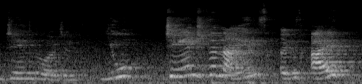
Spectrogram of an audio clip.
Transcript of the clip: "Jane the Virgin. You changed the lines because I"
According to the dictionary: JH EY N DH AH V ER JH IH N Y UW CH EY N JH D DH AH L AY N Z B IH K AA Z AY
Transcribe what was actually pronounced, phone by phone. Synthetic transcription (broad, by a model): JH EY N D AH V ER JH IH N Y UW CH EY N JH D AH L AY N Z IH AA IH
